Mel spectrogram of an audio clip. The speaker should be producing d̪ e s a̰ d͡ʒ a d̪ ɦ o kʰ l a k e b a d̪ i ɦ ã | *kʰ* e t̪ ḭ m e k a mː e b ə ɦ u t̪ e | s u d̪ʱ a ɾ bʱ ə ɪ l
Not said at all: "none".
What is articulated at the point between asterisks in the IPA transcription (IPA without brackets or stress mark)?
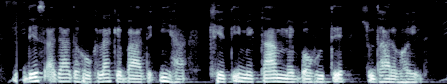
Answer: kʰ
